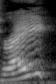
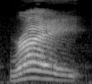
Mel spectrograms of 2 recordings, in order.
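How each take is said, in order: First: Right with a rising question tune; questioning rise. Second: Right said louder with a firm falling tune; affirming fall. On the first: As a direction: ask the word right, pitch rising at the end. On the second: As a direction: answer your own question with a firm Right. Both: Real, not acted.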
